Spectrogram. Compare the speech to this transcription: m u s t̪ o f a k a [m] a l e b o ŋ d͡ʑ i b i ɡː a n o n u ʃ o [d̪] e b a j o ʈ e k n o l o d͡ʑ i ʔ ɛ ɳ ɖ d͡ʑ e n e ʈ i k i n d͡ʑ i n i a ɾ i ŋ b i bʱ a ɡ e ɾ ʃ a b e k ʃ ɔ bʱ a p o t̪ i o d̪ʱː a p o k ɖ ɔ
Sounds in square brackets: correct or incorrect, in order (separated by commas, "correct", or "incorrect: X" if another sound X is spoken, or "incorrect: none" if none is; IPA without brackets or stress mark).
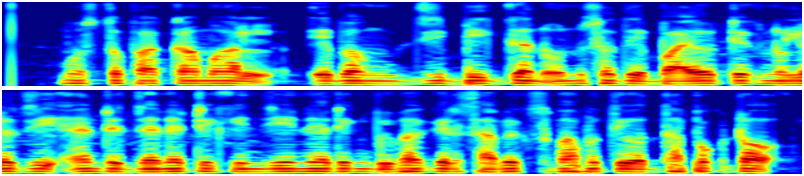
correct, correct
